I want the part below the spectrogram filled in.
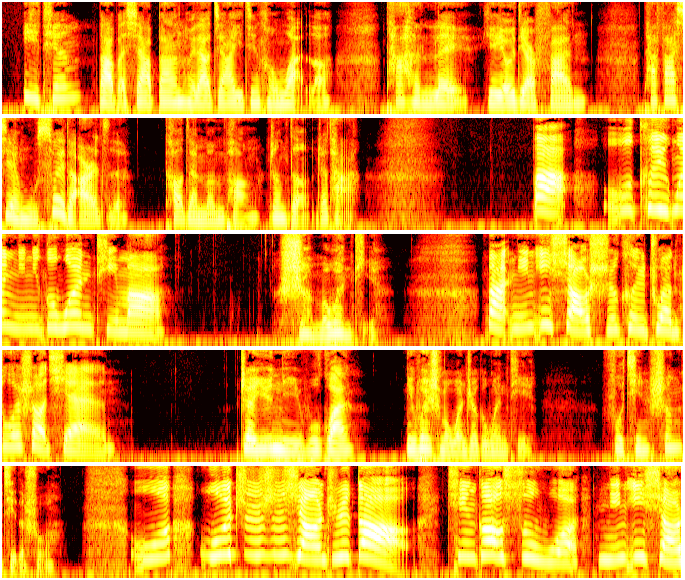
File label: Mandarin; Chinese-Mandarin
